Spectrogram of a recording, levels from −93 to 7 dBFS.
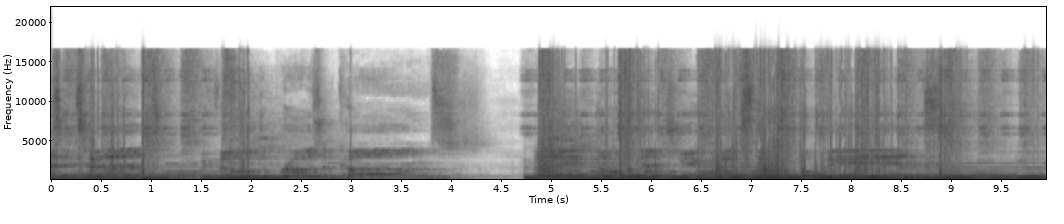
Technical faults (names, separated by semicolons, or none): integer overflow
